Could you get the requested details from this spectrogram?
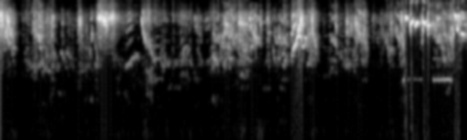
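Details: Pet lovebirds give rasping chirps and squawks in a steady stream, with short whistled tones and sharp clicks toward the end.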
